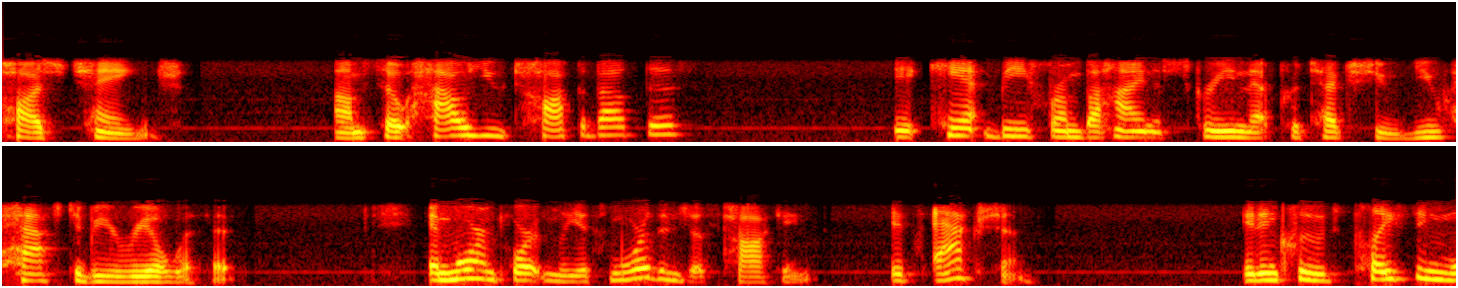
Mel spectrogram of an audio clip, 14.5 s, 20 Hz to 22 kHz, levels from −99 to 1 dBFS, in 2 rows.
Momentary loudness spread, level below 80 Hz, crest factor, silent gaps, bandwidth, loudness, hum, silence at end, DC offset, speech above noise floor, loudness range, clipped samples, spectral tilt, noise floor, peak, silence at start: 12 LU; -68 dBFS; 20 dB; none; 4.5 kHz; -28 LUFS; none; 0 s; under 0.1%; 42 dB; 3 LU; under 0.1%; -9 dB/octave; -70 dBFS; -8 dBFS; 0 s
